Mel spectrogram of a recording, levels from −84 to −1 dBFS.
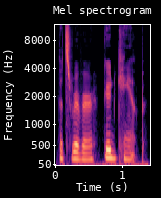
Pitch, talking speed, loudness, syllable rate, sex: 170 Hz, 125 wpm, -18 LUFS, 4.2 syllables/s, female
